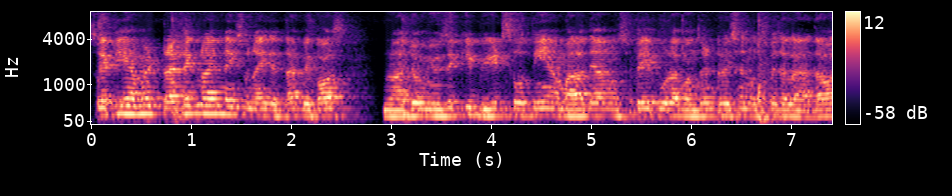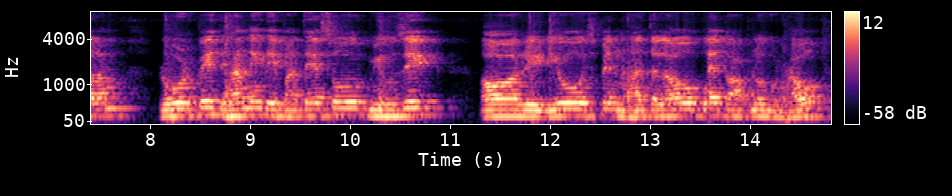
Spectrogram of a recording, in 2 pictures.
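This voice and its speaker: Echoey, flat-toned man explaining. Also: on the high side, unhurried, a little hiss or hum. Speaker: product reviewer. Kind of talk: casual unboxing and product explanation. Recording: roomy, echoey sound.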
